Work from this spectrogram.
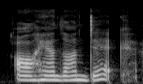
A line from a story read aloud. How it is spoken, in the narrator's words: I exclaimed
